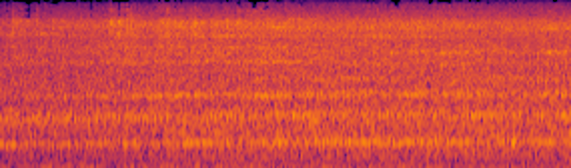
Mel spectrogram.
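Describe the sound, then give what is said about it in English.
A BART commuter train in Oakland rumbles steadily past, a loud continuous roar of rail noise with a faint high whine riding over the low wheel rumble, no talking. “So here's a BART coming passing right now, and if you can hear it.”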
